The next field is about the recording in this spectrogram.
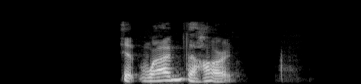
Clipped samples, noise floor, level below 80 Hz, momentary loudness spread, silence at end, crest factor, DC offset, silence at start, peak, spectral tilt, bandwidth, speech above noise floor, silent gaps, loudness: under 0.1%; -45 dBFS; -62 dBFS; 8 LU; 1.3 s; 18 dB; under 0.1%; 1.2 s; 0 dBFS; -7 dB/octave; 7.8 kHz; 32 dB; none; -15 LUFS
